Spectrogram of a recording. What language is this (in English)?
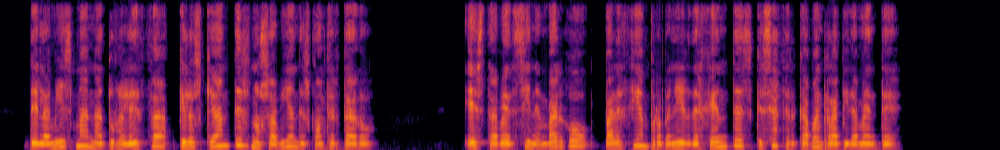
Spanish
